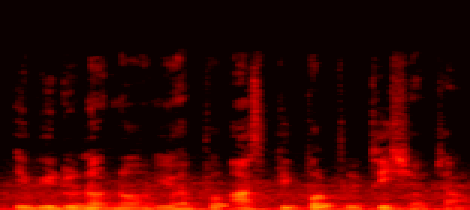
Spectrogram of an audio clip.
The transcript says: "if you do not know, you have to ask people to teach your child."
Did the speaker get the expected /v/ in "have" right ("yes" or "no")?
no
